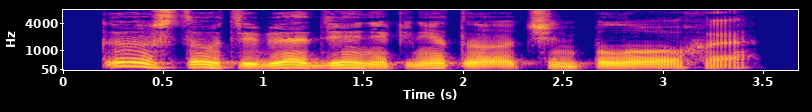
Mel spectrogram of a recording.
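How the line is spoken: Drawling. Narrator (Russian): протянул бандит

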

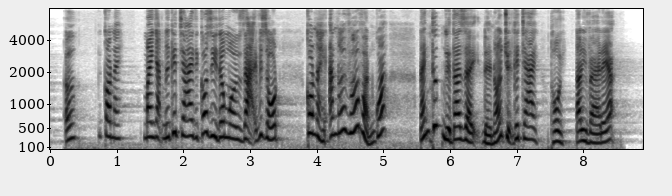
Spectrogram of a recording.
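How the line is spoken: Impatient snapping. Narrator (Vietnamese): Như nôn nóng gắt

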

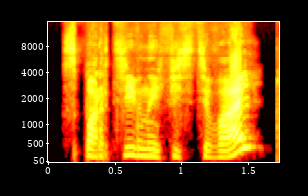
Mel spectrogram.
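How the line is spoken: Several students exclaiming. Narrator (Russian): воскликнула часть учеников

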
